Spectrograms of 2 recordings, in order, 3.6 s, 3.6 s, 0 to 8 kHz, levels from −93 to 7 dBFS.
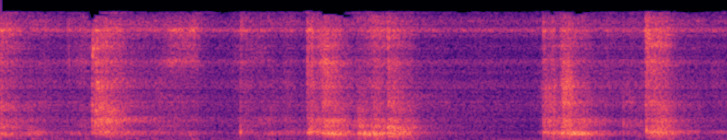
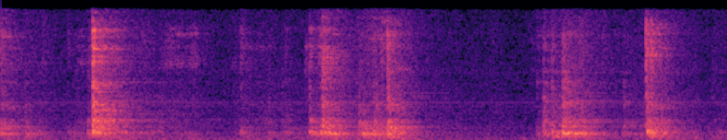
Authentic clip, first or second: second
